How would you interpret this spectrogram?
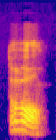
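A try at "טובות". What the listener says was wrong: Tobot. Tobot. Tobot, ¿cierto? Faltó la segunda tet. La segunda T. Ya dijimos, la Hafet Kamets es una O. Y esta va a sonar como O también si luego de ella viene un Hafet Kamets.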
